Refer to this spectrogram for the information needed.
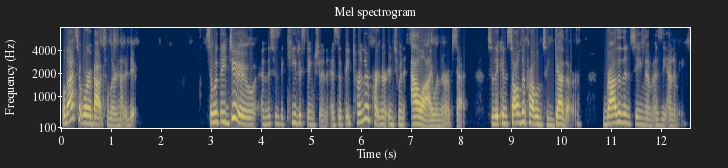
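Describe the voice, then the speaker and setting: Woman coach with a gravelly edge. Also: mid-range voice, lively intonation, fairly quick, no room sound. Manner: chatty, explanatory, laughs between points. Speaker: relationship coach. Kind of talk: live webinar teaching.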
